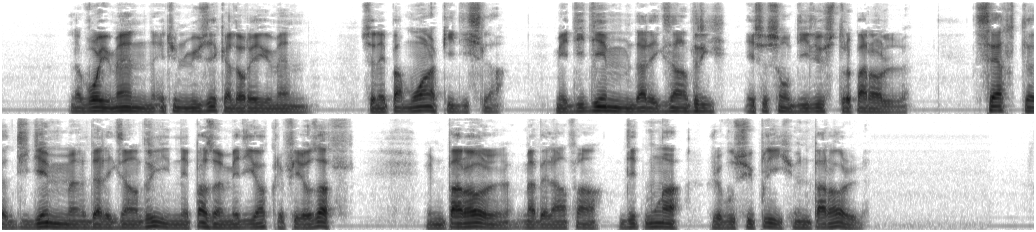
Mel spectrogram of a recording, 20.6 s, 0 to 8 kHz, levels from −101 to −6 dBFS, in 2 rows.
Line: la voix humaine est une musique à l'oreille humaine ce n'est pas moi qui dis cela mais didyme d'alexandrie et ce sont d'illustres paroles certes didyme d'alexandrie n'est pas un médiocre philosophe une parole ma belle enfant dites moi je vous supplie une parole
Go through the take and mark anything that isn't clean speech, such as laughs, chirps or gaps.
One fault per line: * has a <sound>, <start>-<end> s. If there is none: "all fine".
all fine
